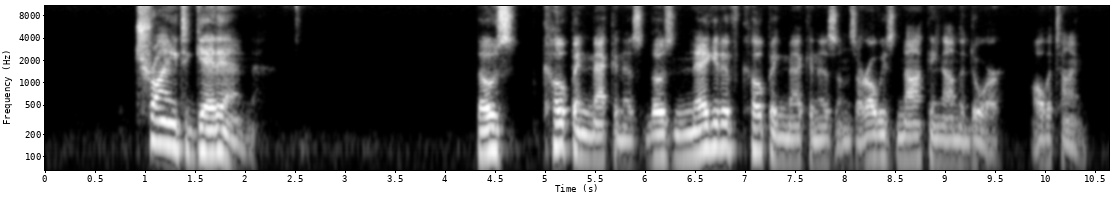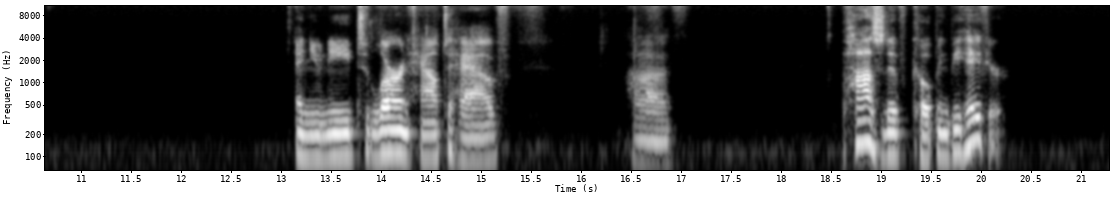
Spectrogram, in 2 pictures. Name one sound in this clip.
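An older man talks calmly and close by, heard through a microphone, with pauses.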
